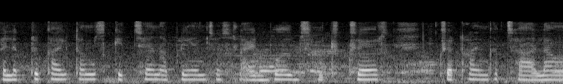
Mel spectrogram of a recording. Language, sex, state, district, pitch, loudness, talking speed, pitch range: Telugu, female, Telangana, Mahabubabad, 225 Hz, -18 LUFS, 115 wpm, 215-235 Hz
